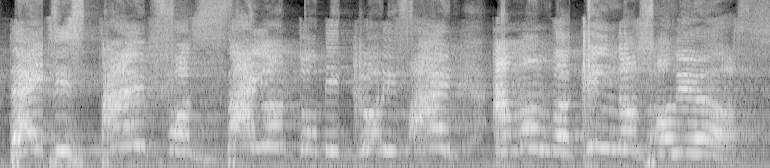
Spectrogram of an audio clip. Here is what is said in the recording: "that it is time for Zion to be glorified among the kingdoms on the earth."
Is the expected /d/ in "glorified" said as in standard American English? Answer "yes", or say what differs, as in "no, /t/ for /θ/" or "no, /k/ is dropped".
yes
